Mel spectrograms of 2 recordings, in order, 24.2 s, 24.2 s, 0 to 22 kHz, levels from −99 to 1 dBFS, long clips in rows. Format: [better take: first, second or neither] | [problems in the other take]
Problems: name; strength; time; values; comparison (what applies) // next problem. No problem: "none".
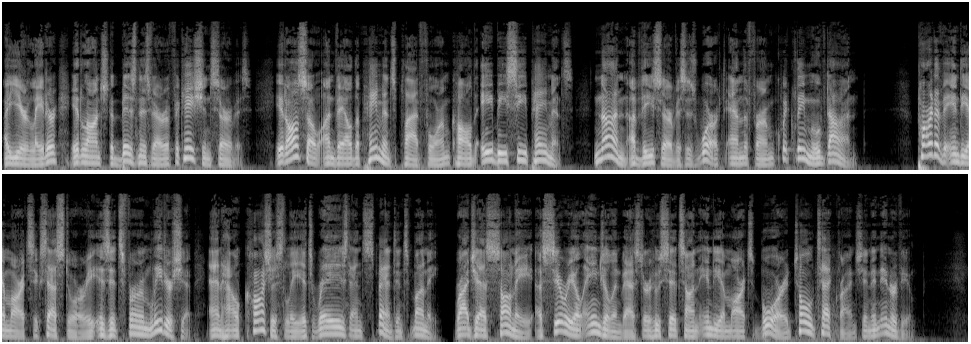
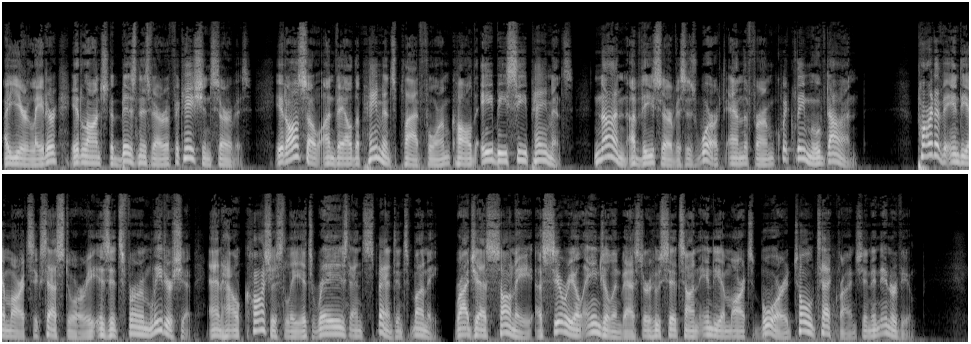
neither | none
